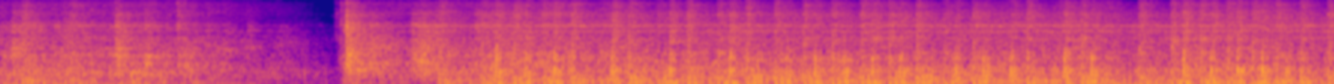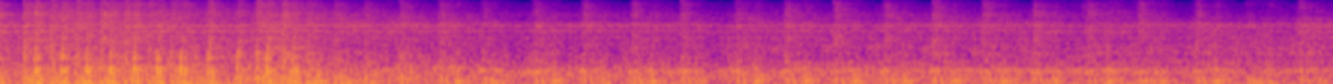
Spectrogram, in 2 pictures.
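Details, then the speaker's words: Motorcycle after an oil change, part warm, no choke: catches after a short crank and settles into a steady, even idle with no misses or knocks; rides well and pulls strongly. "Somewhere in between hot and cold, but there you hear it ticking over nicely with no choke on it at all. As I say, rides really nicely, pulls strongly, and idles without any problems at all."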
